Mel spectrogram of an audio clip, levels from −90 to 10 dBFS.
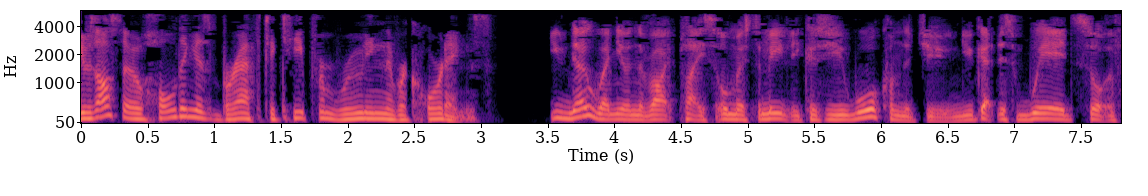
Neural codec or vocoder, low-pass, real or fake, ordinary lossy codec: none; 5.4 kHz; real; MP3, 24 kbps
